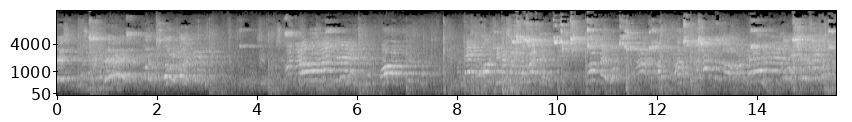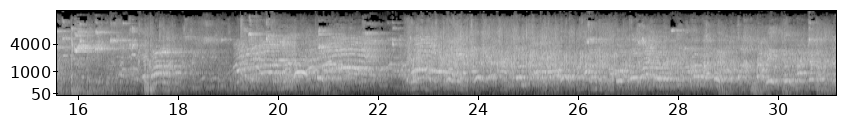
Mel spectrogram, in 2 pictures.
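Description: Indoor basketball game: a basketball bouncing on the hardwood court amid shouting voices of players and benches, echoing in a large gym.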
